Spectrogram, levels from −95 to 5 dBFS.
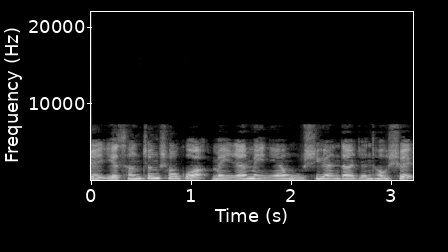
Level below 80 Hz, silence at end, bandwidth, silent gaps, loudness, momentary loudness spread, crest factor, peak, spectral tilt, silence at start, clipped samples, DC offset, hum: -72 dBFS; 0 s; 7.6 kHz; none; -24 LUFS; 3 LU; 16 dB; -8 dBFS; -5.5 dB/octave; 0 s; under 0.1%; under 0.1%; none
